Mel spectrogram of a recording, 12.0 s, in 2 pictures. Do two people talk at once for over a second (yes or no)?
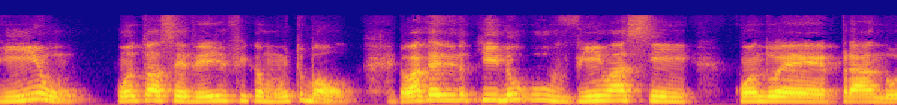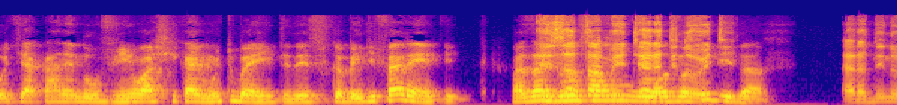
yes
